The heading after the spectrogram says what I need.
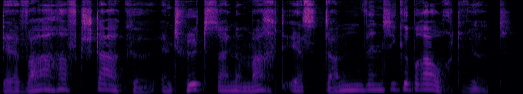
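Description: A man voicing a calm, wise female monk who leads her clan, speaking softly and with measure, in a fan audiobook reading. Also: a little high, husky, exaggerated voice. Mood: serene. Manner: soft, measured.

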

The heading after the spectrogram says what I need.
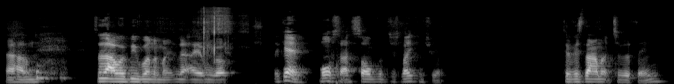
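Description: A man in his thirties rattles along at a quick clip in casual conversation. His talk is rambling and full of swearing. His pitch sits in the middle for a man. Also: steady tone, a bit bright. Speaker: podcast co-host. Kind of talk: casual chat.

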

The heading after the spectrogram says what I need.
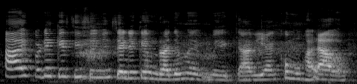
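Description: A woman co-hosting a casual chat, telling animated stories and laughing often. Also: high voice, fast talker, slight background noise. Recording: roomy echo.

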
